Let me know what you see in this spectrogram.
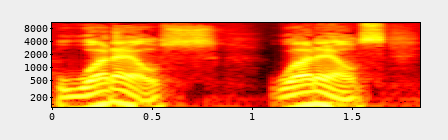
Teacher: Esse T, quando ele está entre vogais, ele pode virar o som do flap T, que é o R, né?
